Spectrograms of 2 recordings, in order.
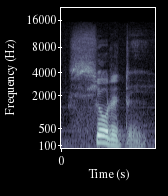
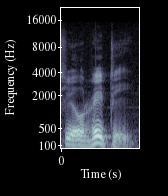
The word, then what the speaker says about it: surety: But r sound is pronounced when it is followed by a vowel sound, as in the case of surety, surety, surety, R-I-T-Y, rity. So, r sound is followed by a vowel sound E. So, r is pronounced surety.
